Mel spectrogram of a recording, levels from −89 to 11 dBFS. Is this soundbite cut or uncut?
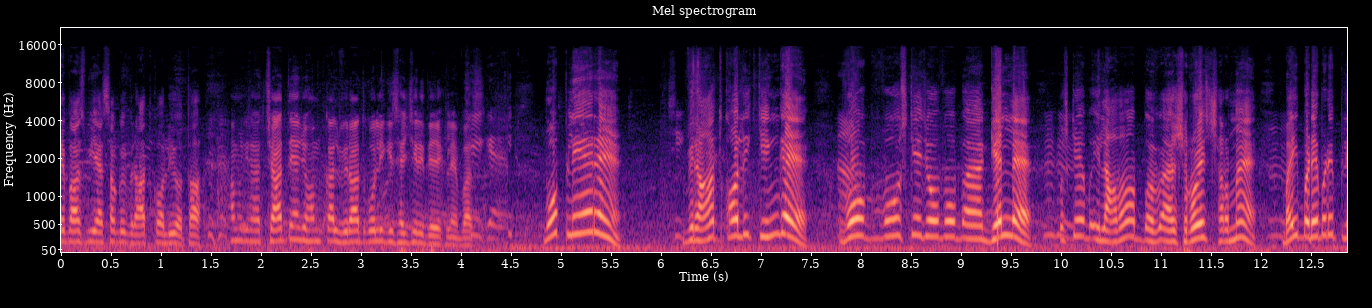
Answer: cut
